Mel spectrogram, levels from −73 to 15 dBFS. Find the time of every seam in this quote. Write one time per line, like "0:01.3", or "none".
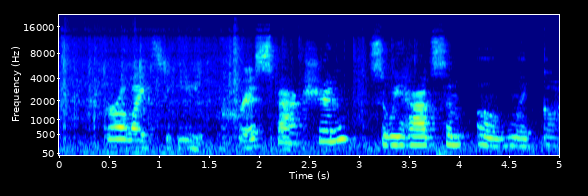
0:01.7
0:03.1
